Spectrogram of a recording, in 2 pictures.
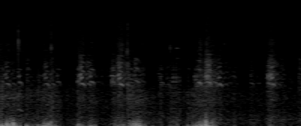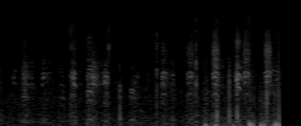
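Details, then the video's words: Flock of barnacle geese at RSPB Mersehead in Dumfries & Galloway, heard fairly distantly: a continuous chatter of short, barking yaps from many birds, with gusts of low wind noise. "Barnacle Geese at Mersehead"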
